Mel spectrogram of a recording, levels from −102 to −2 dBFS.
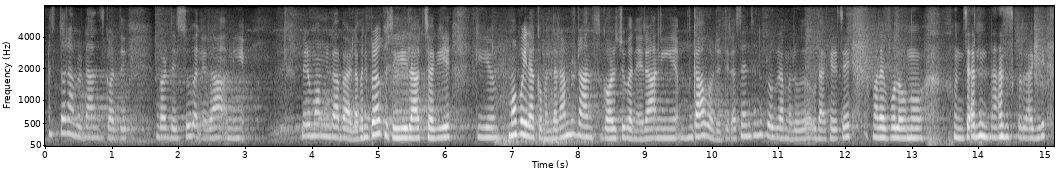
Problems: constant background noise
